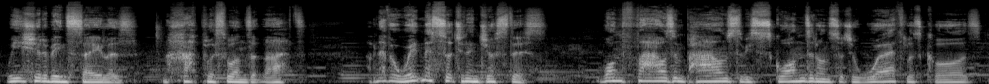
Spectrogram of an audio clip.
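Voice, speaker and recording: A man's voice: mid-range voice, measured pace, faint music behind, natural voice. An actor playing a greedy, sly male swindler in an audio drama, with pompous, wordy, formal speech. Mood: bitter, greedy.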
